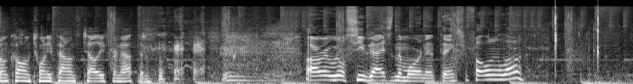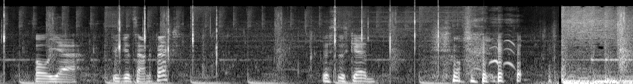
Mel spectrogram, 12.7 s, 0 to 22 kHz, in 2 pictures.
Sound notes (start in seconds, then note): 5.9 clicking; 10.6 laughs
